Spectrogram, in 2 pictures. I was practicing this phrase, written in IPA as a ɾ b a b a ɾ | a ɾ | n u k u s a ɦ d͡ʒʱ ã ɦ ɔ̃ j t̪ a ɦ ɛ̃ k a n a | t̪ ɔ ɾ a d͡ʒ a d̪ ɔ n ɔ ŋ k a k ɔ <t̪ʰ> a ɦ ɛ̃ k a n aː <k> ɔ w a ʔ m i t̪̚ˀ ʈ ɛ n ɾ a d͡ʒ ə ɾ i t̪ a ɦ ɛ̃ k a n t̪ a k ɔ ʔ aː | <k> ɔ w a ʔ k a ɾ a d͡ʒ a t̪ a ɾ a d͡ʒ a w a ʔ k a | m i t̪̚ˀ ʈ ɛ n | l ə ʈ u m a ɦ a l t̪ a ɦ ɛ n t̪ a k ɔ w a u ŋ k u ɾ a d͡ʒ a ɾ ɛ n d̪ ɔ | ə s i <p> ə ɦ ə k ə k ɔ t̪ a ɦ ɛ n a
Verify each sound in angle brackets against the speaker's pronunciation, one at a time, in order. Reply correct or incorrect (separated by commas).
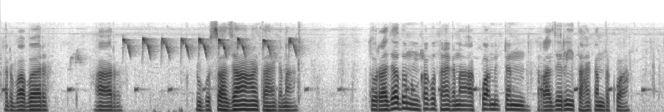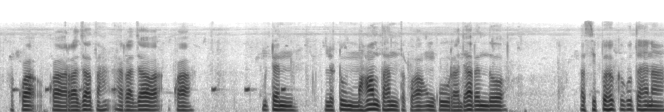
incorrect, correct, correct, correct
